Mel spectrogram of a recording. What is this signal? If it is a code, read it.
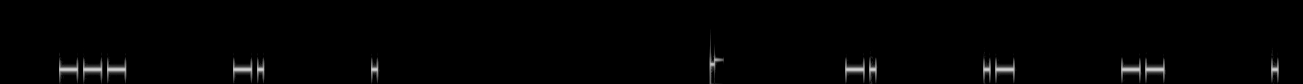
Morse code, heard as a keyed tone, about 20 wpm, spaced as for 7 wpm, 700 Hz. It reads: ONE NAME
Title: 6x Character Spacing - Top 200 Words - 20wpm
